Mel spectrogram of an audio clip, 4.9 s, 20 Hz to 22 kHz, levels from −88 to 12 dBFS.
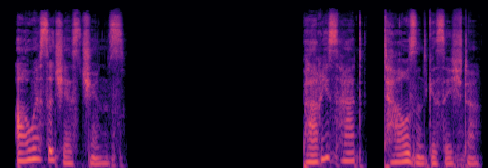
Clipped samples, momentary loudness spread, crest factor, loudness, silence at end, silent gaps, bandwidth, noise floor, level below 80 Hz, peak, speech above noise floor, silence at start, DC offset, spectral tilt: under 0.1%; 8 LU; 24 dB; -23 LUFS; 0.1 s; 1.28-3.04 s, 3.68-3.84 s; 18 kHz; under -90 dBFS; -50 dBFS; -2 dBFS; over 66 dB; 0.15 s; under 0.1%; -3 dB/octave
